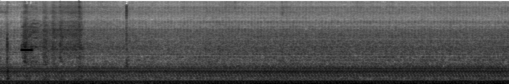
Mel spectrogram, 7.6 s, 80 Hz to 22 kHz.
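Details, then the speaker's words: 2008 Nissan Sentra 2.0-litre four-cylinder, 144,631 miles, just started: steady, even low rumble with no knocks, misses or squeals; normal healthy idle. "now let's go ahead and start the vehicle up i'm going to shut up so you can hear the engine"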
